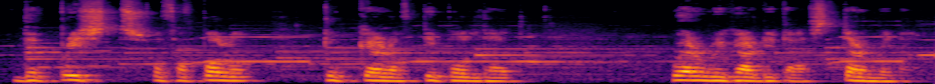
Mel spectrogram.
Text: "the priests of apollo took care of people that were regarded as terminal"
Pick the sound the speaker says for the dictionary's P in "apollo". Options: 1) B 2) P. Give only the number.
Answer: 2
